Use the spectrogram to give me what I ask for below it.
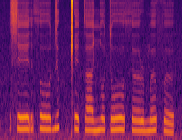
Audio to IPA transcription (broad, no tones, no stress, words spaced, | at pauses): seːrθoːdɨkʷ ǁekɐːɲotoː θɵːɹmɵ fɵ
